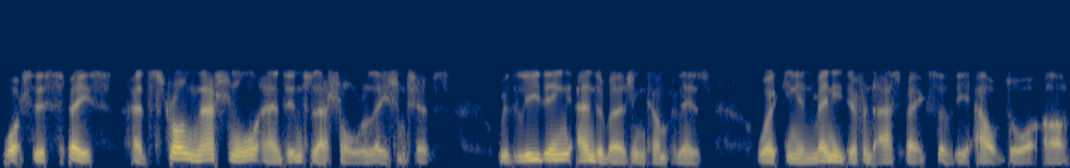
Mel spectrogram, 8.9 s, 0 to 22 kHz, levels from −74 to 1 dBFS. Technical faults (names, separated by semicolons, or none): Codec 2 vocoder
